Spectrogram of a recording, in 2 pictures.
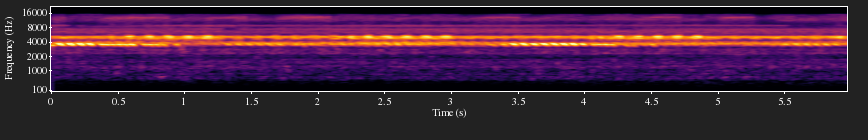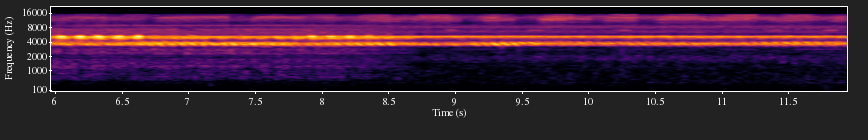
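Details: Night chorus of autumn insects in the rural paddy landscape of Asuka Village, Japan, on the eve of the harvest moon, 20 September 2021: continuous high-pitched trilling with brief pulsed bursts early on, then one layer drops out, leaving a thinner steady ringing.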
